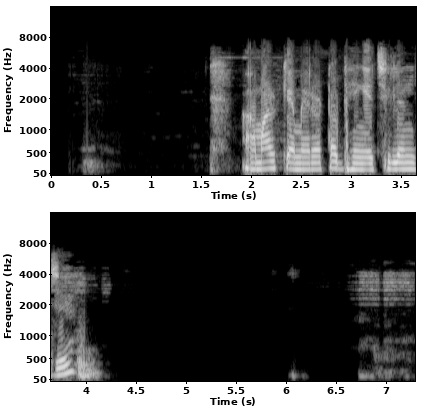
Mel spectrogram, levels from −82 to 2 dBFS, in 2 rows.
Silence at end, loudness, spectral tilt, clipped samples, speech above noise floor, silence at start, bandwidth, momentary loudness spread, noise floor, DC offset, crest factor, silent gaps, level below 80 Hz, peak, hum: 0.05 s; -13 LUFS; -5.5 dB/octave; under 0.1%; 76 dB; 0.35 s; 7.6 kHz; 18 LU; -89 dBFS; under 0.1%; 18 dB; none; -50 dBFS; 0 dBFS; none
